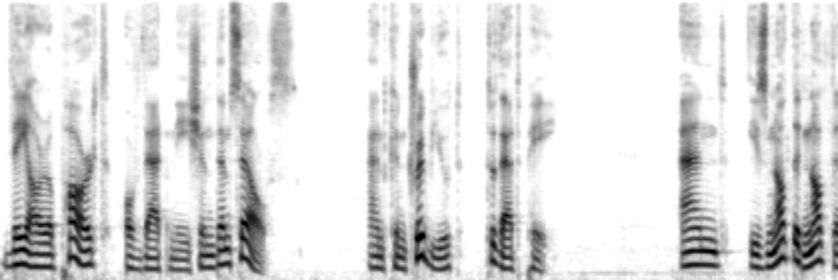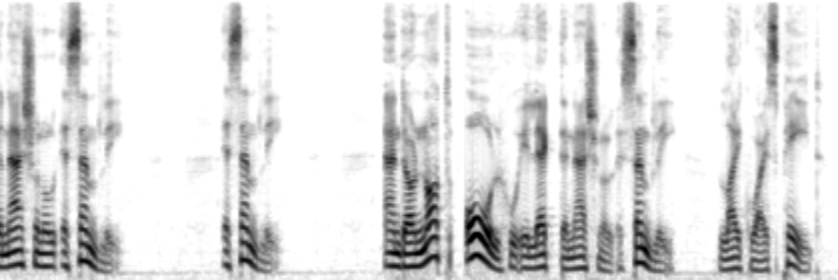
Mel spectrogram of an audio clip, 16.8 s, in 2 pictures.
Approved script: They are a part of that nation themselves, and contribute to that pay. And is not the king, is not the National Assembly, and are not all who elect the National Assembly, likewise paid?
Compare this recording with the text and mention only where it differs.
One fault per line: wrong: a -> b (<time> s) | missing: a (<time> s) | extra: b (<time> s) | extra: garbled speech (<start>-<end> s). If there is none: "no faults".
missing: king is (8.0 s)
extra: Assembly (10.6 s)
